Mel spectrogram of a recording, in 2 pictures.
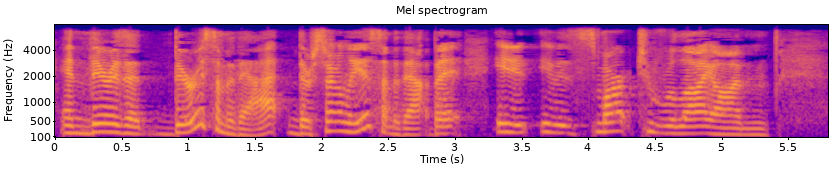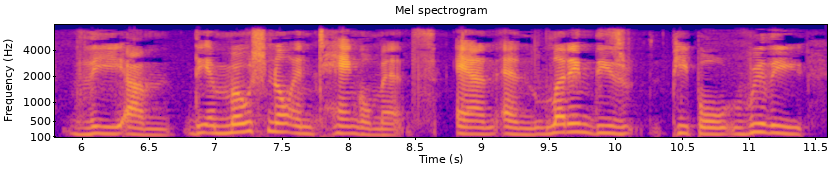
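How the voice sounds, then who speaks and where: A woman's voice: on the low side, darkish tone. A woman film critic co-hosting a casual review chat, talking emphatically and laughing easily. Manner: emphatic, quick to laugh, wrapping up the show. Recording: dull lo-fi audio.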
